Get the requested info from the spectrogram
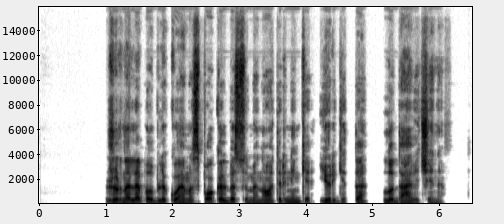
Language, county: Lithuanian, Alytus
